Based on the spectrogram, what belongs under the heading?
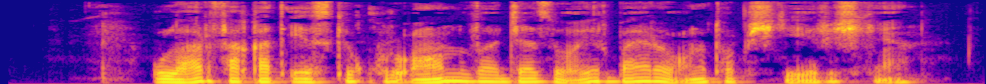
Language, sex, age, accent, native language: Uzbek, male, 19-29, Namangan, Uzbek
